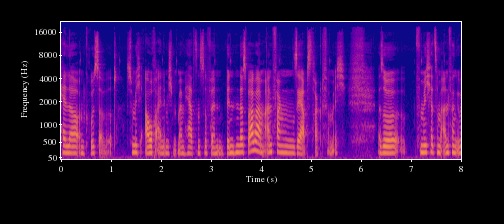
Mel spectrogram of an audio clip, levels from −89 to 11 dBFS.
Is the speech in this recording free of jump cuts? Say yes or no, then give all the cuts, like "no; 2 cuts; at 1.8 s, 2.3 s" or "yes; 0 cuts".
no; 2 cuts; at 1.2 s, 2.1 s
